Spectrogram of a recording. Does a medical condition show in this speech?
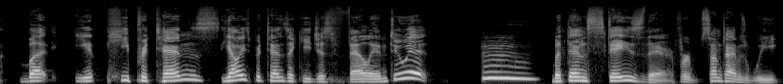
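No.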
